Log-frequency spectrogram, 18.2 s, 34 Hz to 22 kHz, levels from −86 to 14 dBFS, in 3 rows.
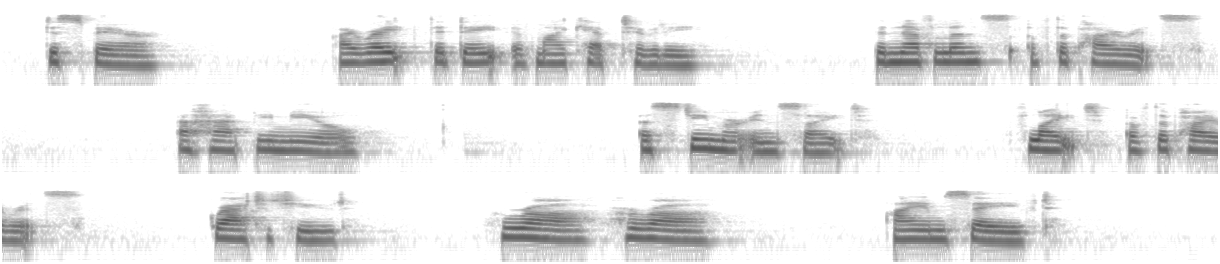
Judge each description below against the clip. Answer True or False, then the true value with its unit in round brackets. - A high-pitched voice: True (210 Hz)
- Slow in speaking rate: True (95 wpm)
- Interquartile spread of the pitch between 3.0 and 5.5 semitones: False (2.5 semitones)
